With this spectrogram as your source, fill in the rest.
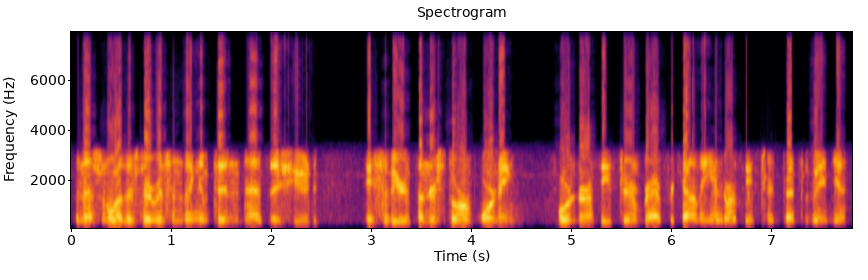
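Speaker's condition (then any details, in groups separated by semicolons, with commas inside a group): No condition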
